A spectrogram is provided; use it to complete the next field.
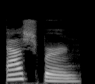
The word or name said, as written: ashburn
